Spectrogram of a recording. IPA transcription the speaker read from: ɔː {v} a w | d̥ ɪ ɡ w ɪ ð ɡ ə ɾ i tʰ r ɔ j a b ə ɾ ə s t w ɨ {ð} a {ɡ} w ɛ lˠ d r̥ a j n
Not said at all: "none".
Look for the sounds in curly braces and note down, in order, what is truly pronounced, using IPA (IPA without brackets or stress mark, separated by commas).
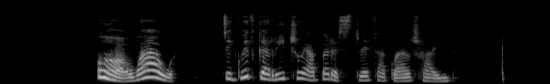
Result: w, θ, ɡ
